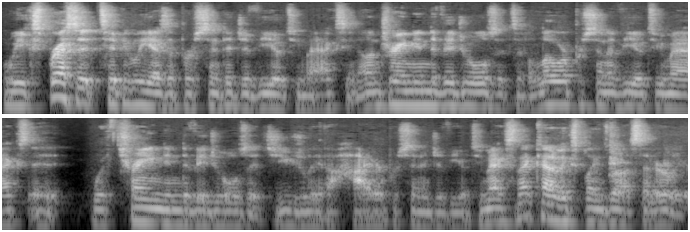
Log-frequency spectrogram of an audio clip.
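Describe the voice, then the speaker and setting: Very fast and with hardly any pauses, a man speaks in an American accent. His pitch varies in an ordinary way amid audible room echo. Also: medium pitch for a man. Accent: southern US accent, shows at times. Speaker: university lecturer. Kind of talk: recorded lecture. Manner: conversational, frequent fillers.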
